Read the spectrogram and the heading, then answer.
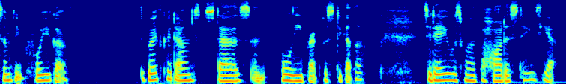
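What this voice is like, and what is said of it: Hoarse, unwell-sounding voice. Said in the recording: “my voice is really messed up. Like I said, I'm not very well. I've had hay fever freaking kicking me down for like ages now, so my voice is really messed up”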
